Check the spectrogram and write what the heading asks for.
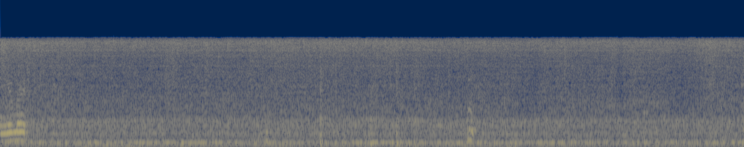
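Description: Kitchen tap running steadily into a stainless steel sink as greens are rinsed, with a low steady hum underneath.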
